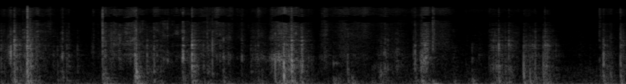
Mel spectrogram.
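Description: Art cards and a paper booklet being handled: faint, scattered paper and card rustles and light taps.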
